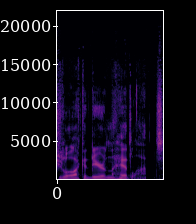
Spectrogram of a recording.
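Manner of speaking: usual speaking voice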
